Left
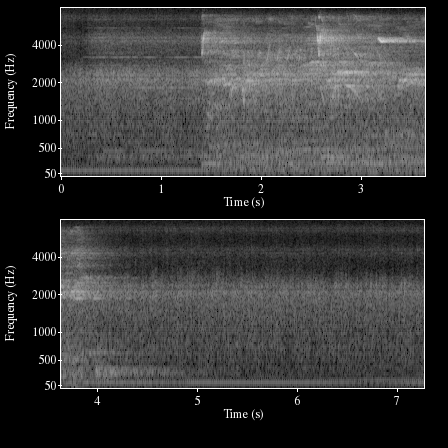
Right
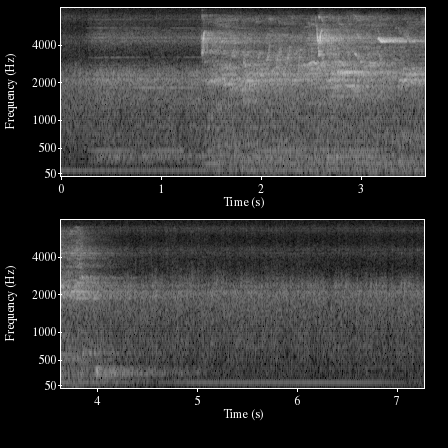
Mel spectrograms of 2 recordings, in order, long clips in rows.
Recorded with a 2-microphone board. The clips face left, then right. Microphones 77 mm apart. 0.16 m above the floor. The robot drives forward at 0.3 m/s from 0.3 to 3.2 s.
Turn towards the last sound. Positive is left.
turn(degrees=-10)  # may be behind; listen again after turning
